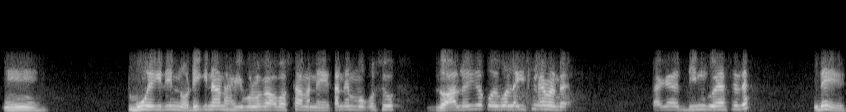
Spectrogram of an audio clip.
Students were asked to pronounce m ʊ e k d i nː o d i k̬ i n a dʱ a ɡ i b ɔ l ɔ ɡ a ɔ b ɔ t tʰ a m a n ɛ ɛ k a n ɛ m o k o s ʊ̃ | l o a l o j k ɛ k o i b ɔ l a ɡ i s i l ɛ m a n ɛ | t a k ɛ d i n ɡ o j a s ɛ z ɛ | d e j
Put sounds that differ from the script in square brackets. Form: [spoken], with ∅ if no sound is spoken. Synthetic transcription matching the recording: m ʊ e k d i nː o d i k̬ i n a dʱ a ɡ i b ɔ l ɔ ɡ a ɔ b ɔ [s] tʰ a m a n ɛ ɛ k a n ɛ m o k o s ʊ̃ | l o a l o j k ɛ k o i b ɔ l a ɡ i s i l ɛ m a n ɛ | t a k ɛ d i n ɡ o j a s ɛ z ɛ | d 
